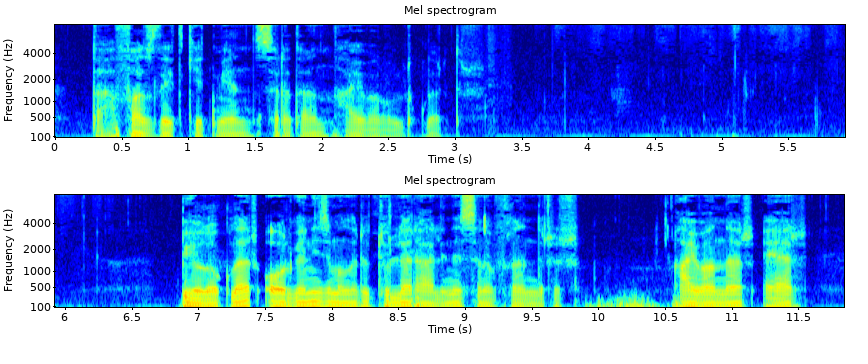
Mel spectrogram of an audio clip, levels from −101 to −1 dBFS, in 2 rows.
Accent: native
